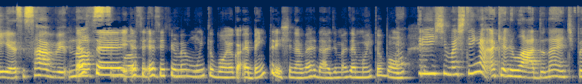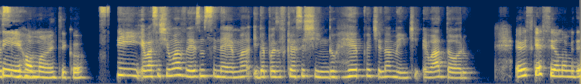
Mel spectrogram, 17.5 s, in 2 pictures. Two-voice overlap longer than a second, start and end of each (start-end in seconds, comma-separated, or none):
1.1-3.1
